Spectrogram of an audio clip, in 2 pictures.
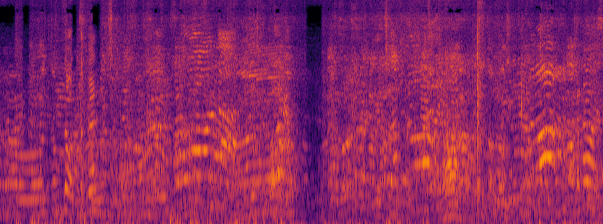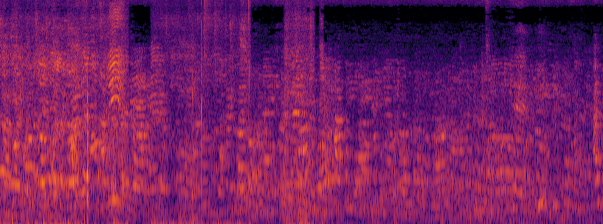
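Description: Many children chatter and shout loudly in an echoing room.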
